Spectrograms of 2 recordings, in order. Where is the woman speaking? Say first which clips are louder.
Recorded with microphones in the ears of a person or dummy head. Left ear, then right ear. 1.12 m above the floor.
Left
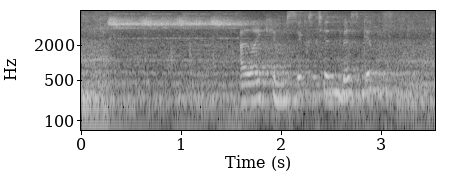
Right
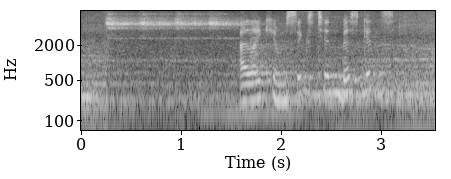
Right 5 dB; 30° right (ahead or behind), 1.0 m.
